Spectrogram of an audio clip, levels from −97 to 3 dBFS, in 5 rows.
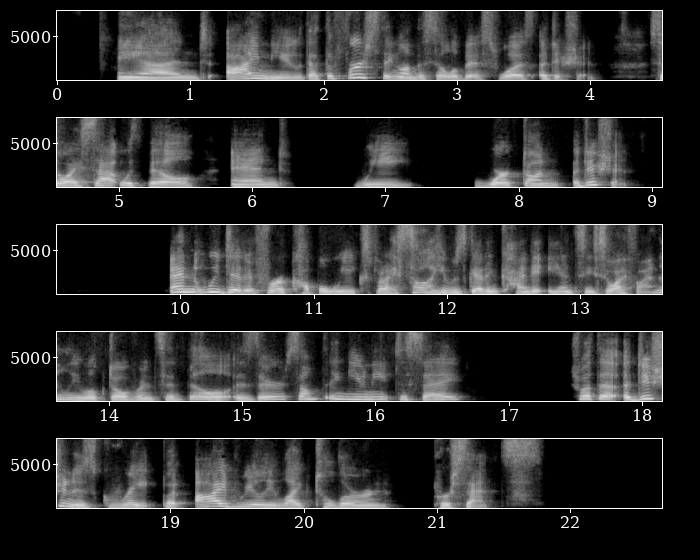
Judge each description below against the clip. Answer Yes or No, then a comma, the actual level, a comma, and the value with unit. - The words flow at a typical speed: Yes, average, 175 wpm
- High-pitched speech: Yes, high, 220 Hz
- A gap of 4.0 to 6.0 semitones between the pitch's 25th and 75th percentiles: Yes, wide, 5.4 semitones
